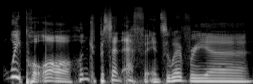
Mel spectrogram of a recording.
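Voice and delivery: high, bright corporate promo voice; chirpy fake brand voice; mock corporate voice. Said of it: "rubbish packaging where they go".

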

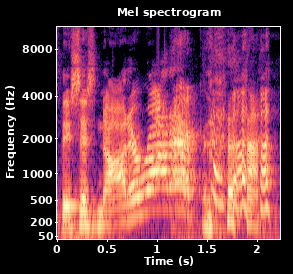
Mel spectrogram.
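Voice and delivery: very high, drawn-out mock scream; hammed-up indignant shriek; character scream. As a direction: scream it in protest, stretched out. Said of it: "Saul screams".

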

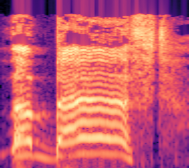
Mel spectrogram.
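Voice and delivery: high, emphatic gush of enthusiasm; excited superlative, high and drawn out. Real, not acted. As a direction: burst with excitement, pitched right up. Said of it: "I get so excited".

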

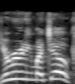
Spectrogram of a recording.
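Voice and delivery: very high, loud mock complaint; Mouth protesting. Mouth answering Mikey about his joke, in squeaky protest. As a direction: squeal back in imitated indignation. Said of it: "And he's like".

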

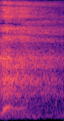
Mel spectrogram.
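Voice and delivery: sharp soft intake of breath in awe; awed gasp. Acted. Describing a feeling of wonder, awed gasp. Showing the energy she feels inside.

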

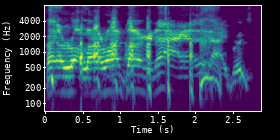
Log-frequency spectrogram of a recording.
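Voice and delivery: put-on playful Australian accent teasing the host. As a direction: ham up an Aussie bogan. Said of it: "You do the accent well".

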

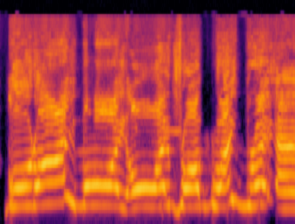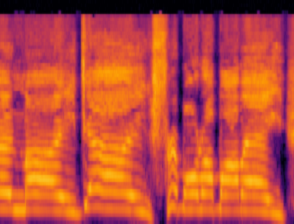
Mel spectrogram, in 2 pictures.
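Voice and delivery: put-on high, hammy Aussie accent; badly faked British sliding into broad Australian, drawn out; botched British accent, really Australian. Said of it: "That was Australian".

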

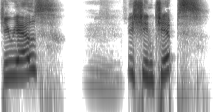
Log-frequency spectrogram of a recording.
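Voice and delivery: high, put-on British accent on request; British accent again. Host redoes his British accent when a co-host asks. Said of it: "One more time".

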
